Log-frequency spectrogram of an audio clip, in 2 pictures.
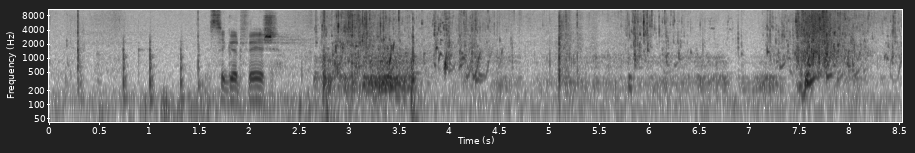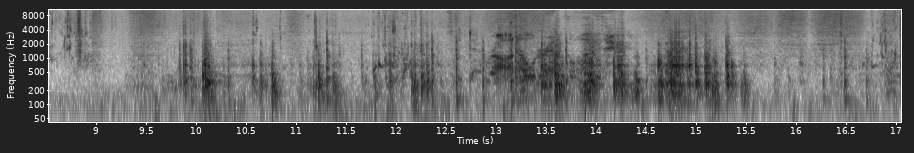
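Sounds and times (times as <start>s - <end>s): fish thrashing and splashing: 2.6s - 9.8s, 10.4s - 13.6s, 16.6s - 17.0s.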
